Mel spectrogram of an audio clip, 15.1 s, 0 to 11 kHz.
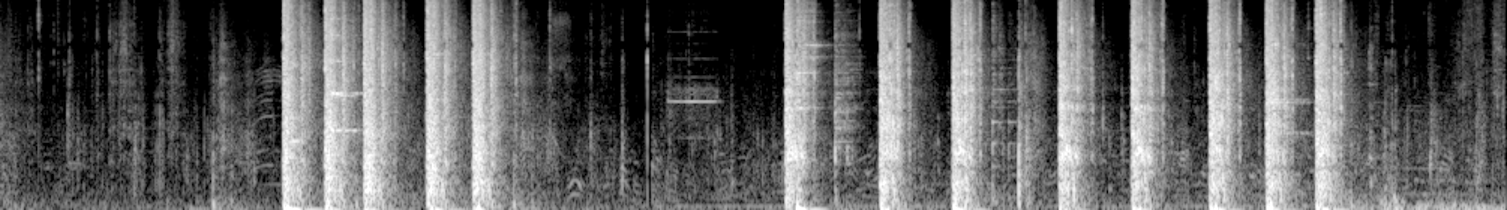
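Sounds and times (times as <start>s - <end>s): shotgun shots: 2.8s - 5.4s, 7.9s - 13.6s.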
